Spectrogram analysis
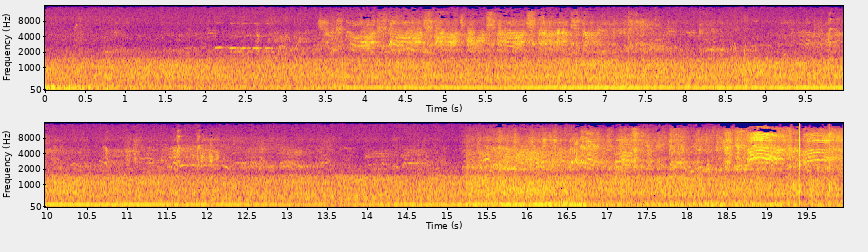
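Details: Black flying foxes, Pteropus alecto, at their roost in mid-morning, not yet settled for the day: bursts of harsh, scratchy squabbling calls come in clusters and then again toward the end, over a steady low humming drone.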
